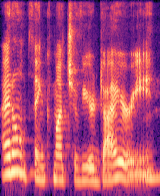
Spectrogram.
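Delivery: ordinary delivery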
